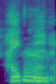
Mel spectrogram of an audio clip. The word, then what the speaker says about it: Aickman: Robert Aickman? Aickman, okay.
